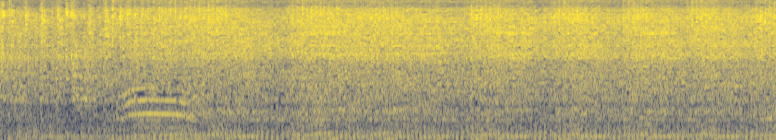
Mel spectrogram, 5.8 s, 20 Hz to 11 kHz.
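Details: Doodle Bug small single-cylinder engine after a spark issue was chased and an E3 plug replaced with an NGK: it catches and settles into a steady buzzing run, picking up briefly with a little throttle; it runs healthy.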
